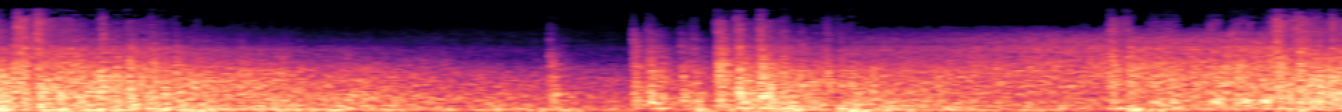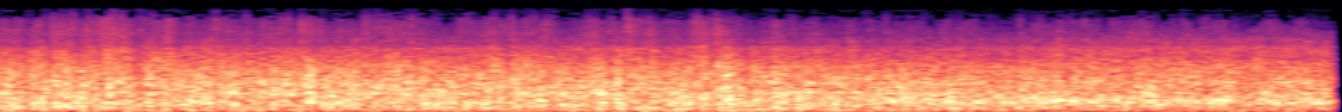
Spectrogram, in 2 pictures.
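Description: Aerial fireworks display: shells bursting with a sharp bang about three seconds in, then from about six seconds a dense, continuous crackling as many shells and ground effects go off at once.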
